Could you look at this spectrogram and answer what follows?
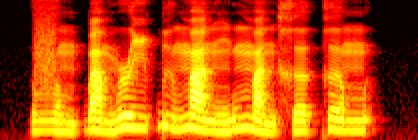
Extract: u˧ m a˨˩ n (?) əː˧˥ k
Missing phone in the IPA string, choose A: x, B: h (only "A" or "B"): A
